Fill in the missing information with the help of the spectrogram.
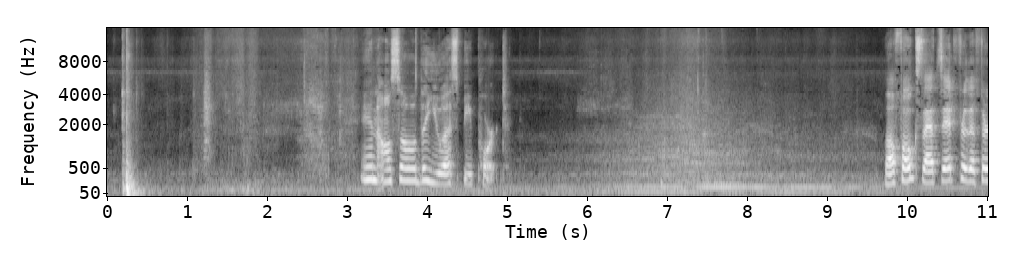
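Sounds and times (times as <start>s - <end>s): vehicle engine passing: 5.0s - 10.2s.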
